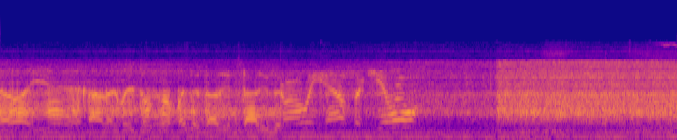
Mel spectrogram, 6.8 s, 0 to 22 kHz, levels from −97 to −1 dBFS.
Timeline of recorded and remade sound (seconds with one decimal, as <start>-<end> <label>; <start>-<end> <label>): 0.0-4.4 recorded; 4.4-5.7 remade; 5.7-6.8 recorded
